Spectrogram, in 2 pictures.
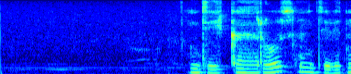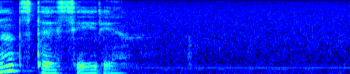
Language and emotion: Russian, neutral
